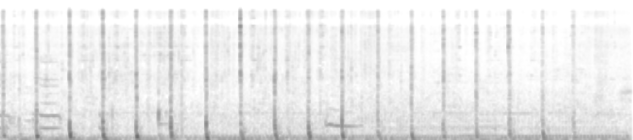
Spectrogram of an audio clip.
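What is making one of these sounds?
A small trowel digs and chops into dry soil with quick thuds.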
